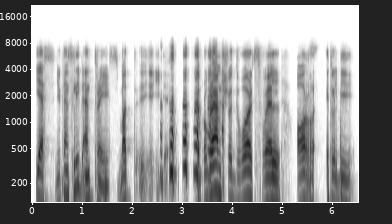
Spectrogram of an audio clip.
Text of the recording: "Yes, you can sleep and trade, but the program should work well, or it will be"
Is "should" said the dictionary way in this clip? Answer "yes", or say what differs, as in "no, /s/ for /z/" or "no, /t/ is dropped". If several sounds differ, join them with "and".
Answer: yes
